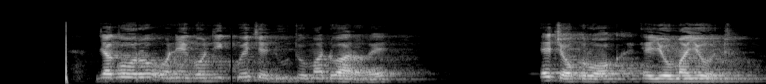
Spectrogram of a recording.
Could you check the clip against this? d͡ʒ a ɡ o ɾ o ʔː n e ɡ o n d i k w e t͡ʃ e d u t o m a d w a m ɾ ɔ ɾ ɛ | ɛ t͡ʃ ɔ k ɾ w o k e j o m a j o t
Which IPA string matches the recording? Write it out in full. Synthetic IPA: d͡ʒ a ɡ o ɾ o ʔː n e ɡ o n d i k w e t͡ʃ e d u t o m a d w a ɾ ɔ ɾ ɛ | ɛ t͡ʃ ɔ k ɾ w ɔ k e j o m a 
